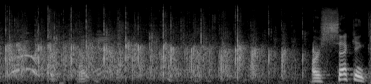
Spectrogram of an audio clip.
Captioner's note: applause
